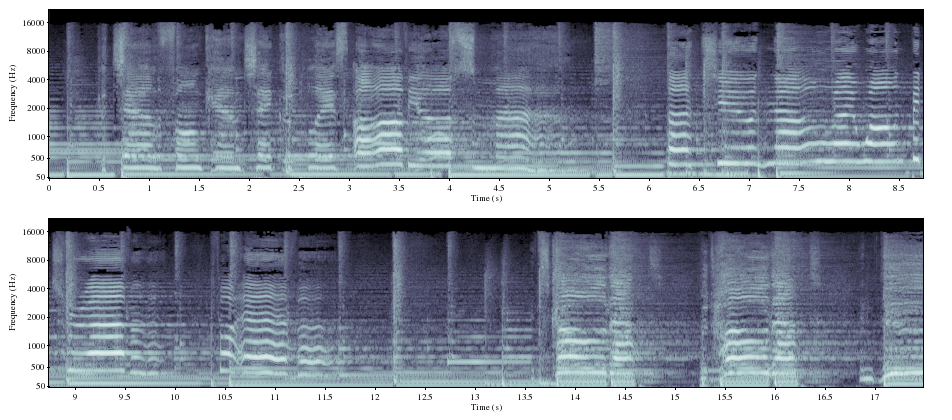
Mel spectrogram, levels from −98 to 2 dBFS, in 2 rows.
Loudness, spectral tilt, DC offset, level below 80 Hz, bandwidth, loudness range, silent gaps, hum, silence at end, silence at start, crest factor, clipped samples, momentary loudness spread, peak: -15 LUFS; -4.5 dB/octave; under 0.1%; -32 dBFS; 16.5 kHz; 5 LU; none; none; 0 s; 0 s; 16 dB; under 0.1%; 14 LU; 0 dBFS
